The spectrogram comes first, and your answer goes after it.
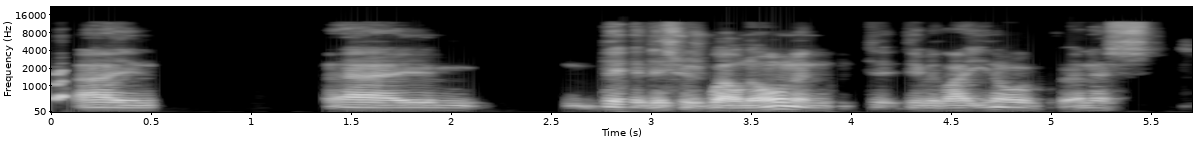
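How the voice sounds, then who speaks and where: This man speaks with a Manchester accent. His voice sits fairly low, with ordinary pitch variation. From northern England, Manchester. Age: 40s. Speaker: tattoo artist. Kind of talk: casual interview chat. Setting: video call.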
